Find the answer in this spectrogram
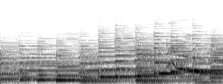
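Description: Grand piano played in a run of struck notes. About three seconds in, a schnauzer starts to howl along in a wavering, gliding pitch.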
